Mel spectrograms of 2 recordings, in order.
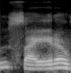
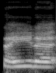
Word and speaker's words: Saiedah: Like, it's not Saiedah, it's Saiedah. They put a little bit more emphasis on it, but quite honestly, I don't care too much.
